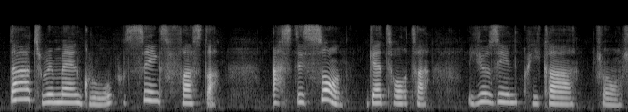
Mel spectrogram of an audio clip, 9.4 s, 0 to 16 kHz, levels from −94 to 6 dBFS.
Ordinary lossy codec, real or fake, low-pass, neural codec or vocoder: none; fake; 7.2 kHz; codec, 16 kHz, 4.8 kbps, FACodec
